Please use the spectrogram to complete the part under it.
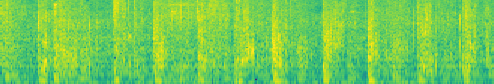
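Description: Horse hooves clip-clop in a steady, rhythmic gait during an online video game, the evenly spaced beats fairly loud and close with no talk over them.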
